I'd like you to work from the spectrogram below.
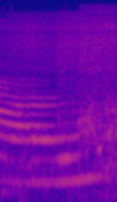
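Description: A cat meows in one long, drawn-out call that rises slightly in pitch, heard clearly and fairly close against a steady background hum.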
